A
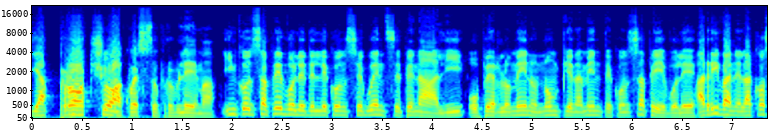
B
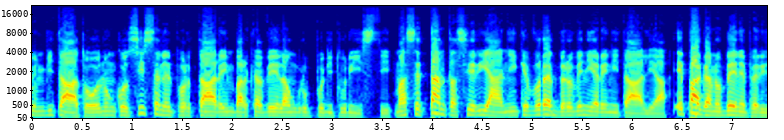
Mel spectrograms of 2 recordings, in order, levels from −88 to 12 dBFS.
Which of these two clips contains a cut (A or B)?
A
